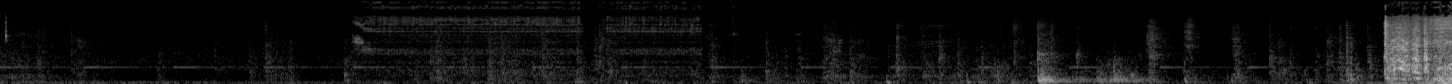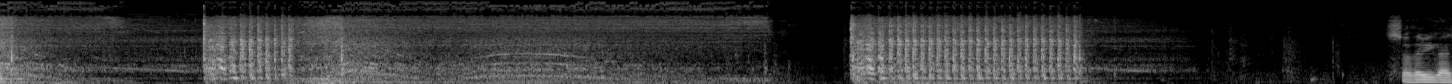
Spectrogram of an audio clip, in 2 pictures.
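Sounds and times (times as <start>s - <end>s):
car engine cranking and firing up: 13.8s - 26.5s.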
